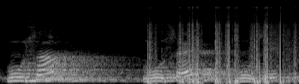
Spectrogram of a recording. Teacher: اس میں فتحہ، تقلیل اور امالہ تینوں پائے جاتے ہیں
